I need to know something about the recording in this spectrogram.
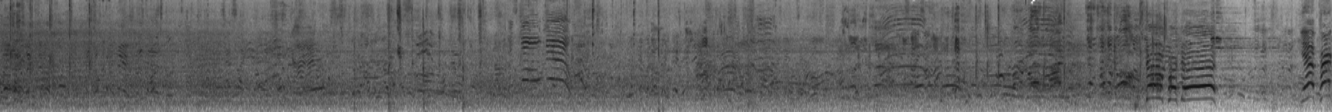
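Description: Players shout across an open field.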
